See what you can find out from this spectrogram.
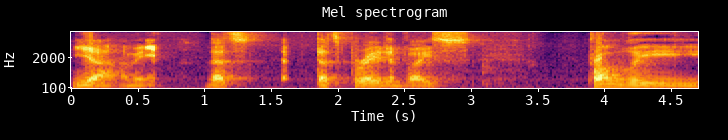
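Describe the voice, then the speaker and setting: The man has a medium pitch and an American accent. He speaks at a fairly slow pace. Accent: students say he has an. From northern US. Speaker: podcast host, music teacher. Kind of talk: podcast interview.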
